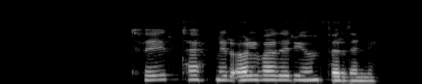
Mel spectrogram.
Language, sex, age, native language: Icelandic, female, 60-69, Icelandic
